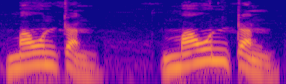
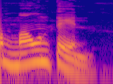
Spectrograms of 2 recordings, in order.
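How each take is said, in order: First: माउंटन as maun-tun; weak tun ending माउंटन, falling; correct mountain pronunciation. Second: माउंटेन as maun-TEN; full e vowel ending माउंटेन; mispronounced mountain. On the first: Teacher modelling the correct form, माउंटन as maun-tun. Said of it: "सही उच्चारण करेंगे". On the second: Teacher introducing the common reading, माउंटेन as maun-ten. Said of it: "माउंटेन को हम". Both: Shown as a demonstration.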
